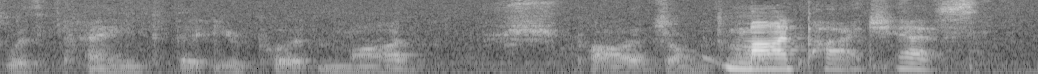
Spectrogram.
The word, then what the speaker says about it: Mod Podge: watch the ones where you say modge podge because you say it wrong i don't whatever oh my gosh you just said mod podge mod podge i know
